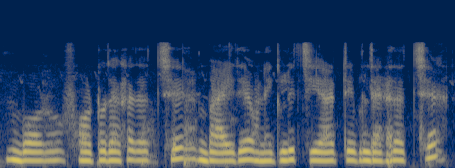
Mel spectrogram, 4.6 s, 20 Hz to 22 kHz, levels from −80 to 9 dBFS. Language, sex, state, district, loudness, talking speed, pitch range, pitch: Bengali, female, West Bengal, Cooch Behar, -12 LUFS, 130 wpm, 205-215 Hz, 210 Hz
